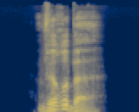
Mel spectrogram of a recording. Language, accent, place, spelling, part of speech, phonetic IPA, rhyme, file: German, Germany, Berlin, würbe, verb, [ˈvʏʁbə], -ʏʁbə, De-würbe.ogg
- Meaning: first/third-person singular subjunctive II of werben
